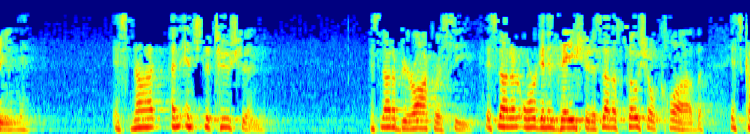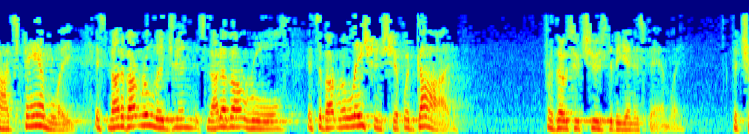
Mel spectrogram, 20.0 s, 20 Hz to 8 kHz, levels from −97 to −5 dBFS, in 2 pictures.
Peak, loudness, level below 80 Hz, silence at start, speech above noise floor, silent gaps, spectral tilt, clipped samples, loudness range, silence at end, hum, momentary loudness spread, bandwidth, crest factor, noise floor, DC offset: -2 dBFS; -21 LUFS; -58 dBFS; 0 s; 35 dB; none; -11.5 dB/octave; under 0.1%; 5 LU; 0 s; none; 14 LU; 5.8 kHz; 20 dB; -56 dBFS; under 0.1%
